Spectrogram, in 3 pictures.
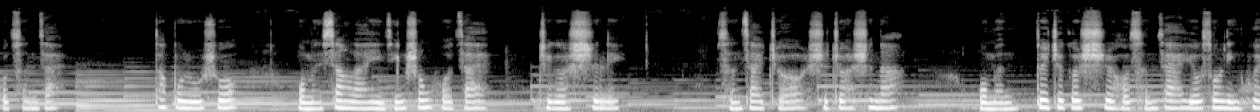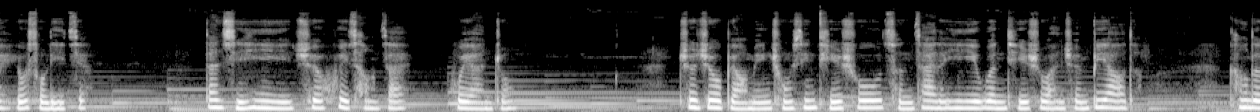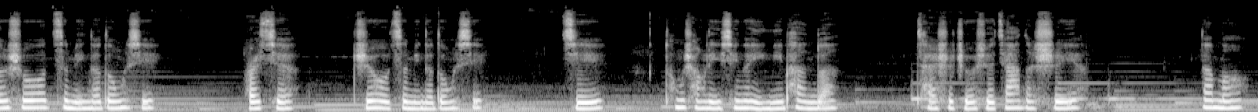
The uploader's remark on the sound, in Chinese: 没有准备，也不打算剪辑。这个BGM是我读海德格尔的时候，晚上从图书馆走回宿舍的背景音乐。带有轻微的舍友发出的杂音。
